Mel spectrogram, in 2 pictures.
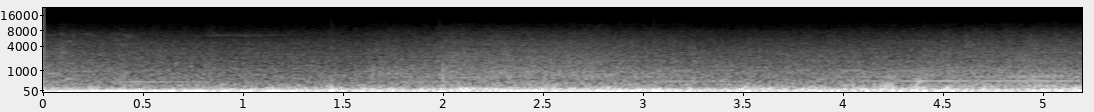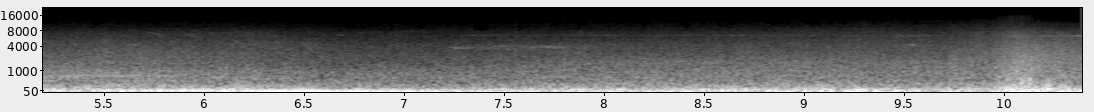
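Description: Wind buffeting the microphone, a heavy low rumble that rises and falls unevenly.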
